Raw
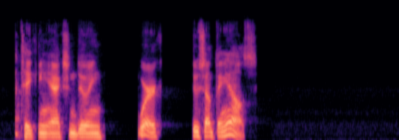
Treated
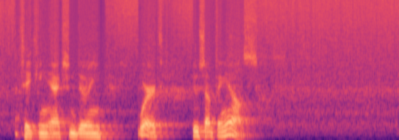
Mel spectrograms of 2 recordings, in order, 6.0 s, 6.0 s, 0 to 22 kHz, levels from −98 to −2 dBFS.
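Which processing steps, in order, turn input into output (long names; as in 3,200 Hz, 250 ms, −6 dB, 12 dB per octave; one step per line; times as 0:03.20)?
spike at every zero crossing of −14.5 dBFS
echo with a time of its own for lows and highs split 1,500 Hz, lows 93 ms, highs 433 ms, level −13 dB
level +4 dB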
